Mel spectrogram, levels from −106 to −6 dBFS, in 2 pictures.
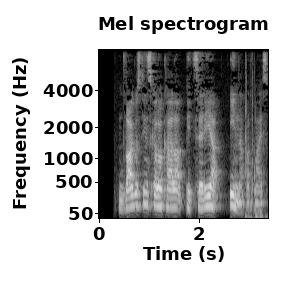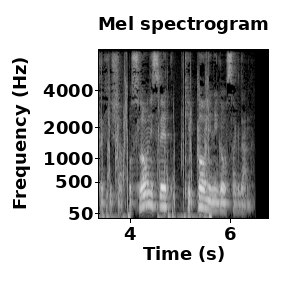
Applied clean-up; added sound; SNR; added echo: none; Scratching (performance technique); 15 dB; none.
